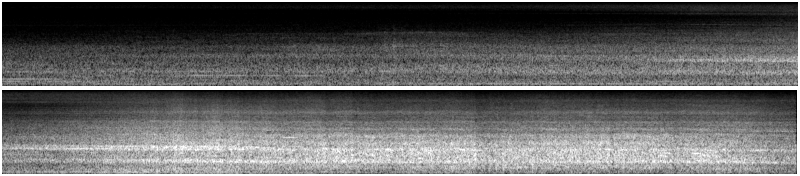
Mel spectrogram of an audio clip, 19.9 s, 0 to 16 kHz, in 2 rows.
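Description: Amtrak Avelia Liberty (Acela 21) electric high-speed trainset approaching and passing at speed. A rushing noise of wheels on rail builds over about ten seconds, then stays loud and steady as the cars go by.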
